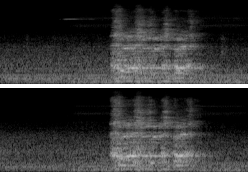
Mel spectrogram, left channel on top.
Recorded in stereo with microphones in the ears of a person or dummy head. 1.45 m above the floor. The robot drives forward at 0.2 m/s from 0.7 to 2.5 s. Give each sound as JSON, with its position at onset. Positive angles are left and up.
{"t": 1.1, "sound": "a cough", "side_deg": -30, "distance_m": 0.7}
